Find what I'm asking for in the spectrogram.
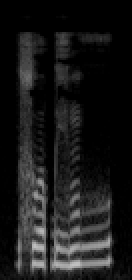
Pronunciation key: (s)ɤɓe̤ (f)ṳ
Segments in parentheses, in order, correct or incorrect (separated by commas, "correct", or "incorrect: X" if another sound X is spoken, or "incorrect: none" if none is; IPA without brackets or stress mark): incorrect: sʷ, incorrect: m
